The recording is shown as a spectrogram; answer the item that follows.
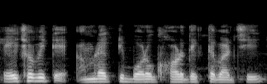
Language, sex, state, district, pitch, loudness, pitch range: Bengali, male, West Bengal, Alipurduar, 120 Hz, -16 LUFS, 120-135 Hz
